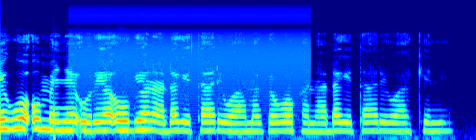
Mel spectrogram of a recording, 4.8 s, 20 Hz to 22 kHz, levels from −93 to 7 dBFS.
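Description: A block of digital silence at 0.54 s breaks into this speech recording: for about 10.7 ms the signal drops straight out and returns with no fade, and the gap sounds like a short tick. The length fits a 512-sample buffer that was not filled in time. DECT cordless phone buzz runs from 0.68 s to 3.10 s, a thin 100 Hz buzz rich in harmonics sitting about 25 dB below the speech, produced when the audio circuitry rectifies the radio bursts a nearby DECT handset or base sends every 10 ms.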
